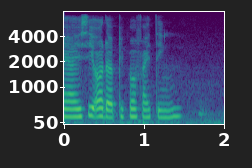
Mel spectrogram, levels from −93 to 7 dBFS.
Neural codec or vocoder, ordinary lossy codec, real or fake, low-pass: none; none; real; 7.2 kHz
